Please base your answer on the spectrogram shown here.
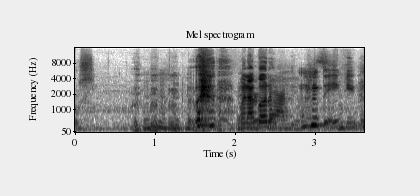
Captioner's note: laugh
